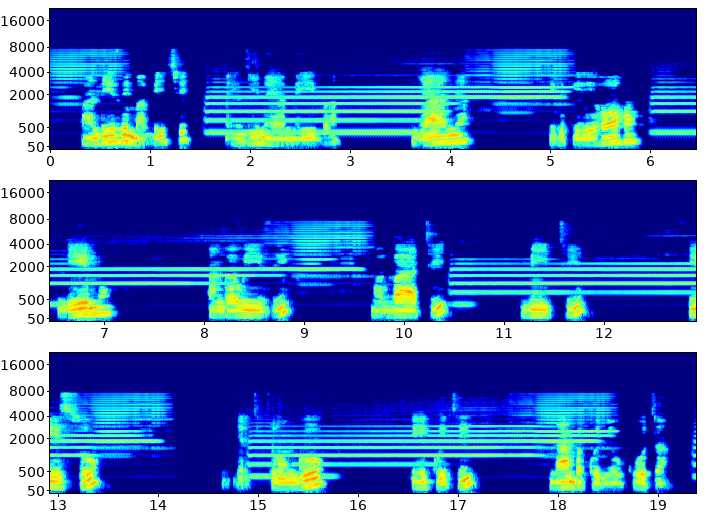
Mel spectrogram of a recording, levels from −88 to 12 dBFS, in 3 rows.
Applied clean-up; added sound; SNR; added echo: classical method Wiener filter.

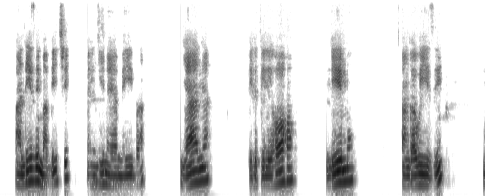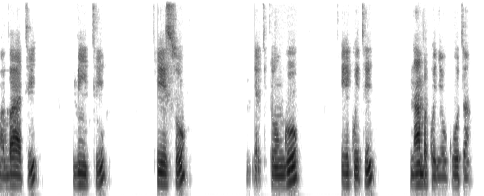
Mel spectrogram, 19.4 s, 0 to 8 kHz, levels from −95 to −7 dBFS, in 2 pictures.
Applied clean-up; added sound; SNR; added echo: none; none; none; none.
